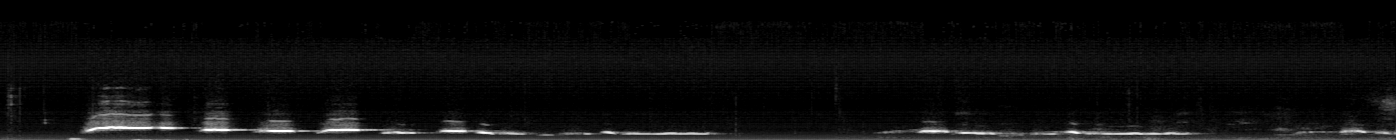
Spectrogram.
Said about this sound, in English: And, you know, there used to be a song that you heard all the time. And I'm going to whistle it for you. And if you know how to respond to this song, I want you to respond. If I can make myself whistle.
